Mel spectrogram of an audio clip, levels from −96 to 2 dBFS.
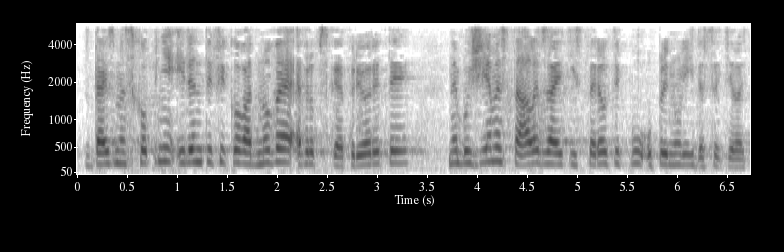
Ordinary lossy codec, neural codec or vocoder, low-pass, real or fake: none; vocoder, 22.05 kHz, 80 mel bands, Vocos; 5.4 kHz; fake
